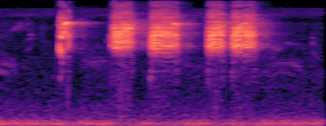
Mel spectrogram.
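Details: Black francolin calling, a recording meant to be played to captive birds so they start calling: one sharp introductory note, then four rasping, broadband bursts in two quick pairs.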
